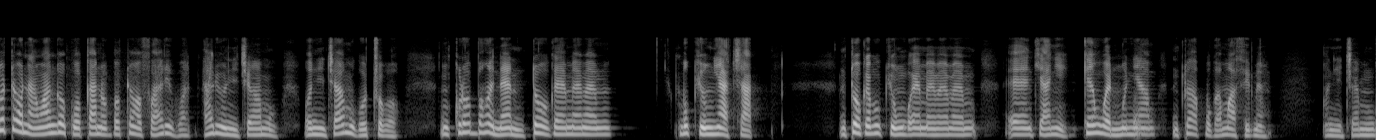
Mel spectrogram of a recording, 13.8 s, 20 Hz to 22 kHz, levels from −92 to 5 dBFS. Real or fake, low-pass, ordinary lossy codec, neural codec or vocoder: real; 7.2 kHz; none; none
